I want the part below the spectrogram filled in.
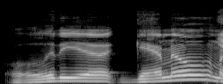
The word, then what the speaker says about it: Lydia Gammill: Lydia Gammill? – Yeah. Oh my gosh, you said it right.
